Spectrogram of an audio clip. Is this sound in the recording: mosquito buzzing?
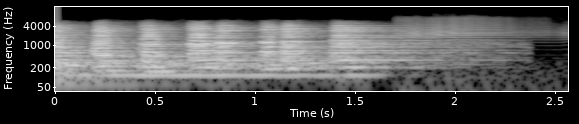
yes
